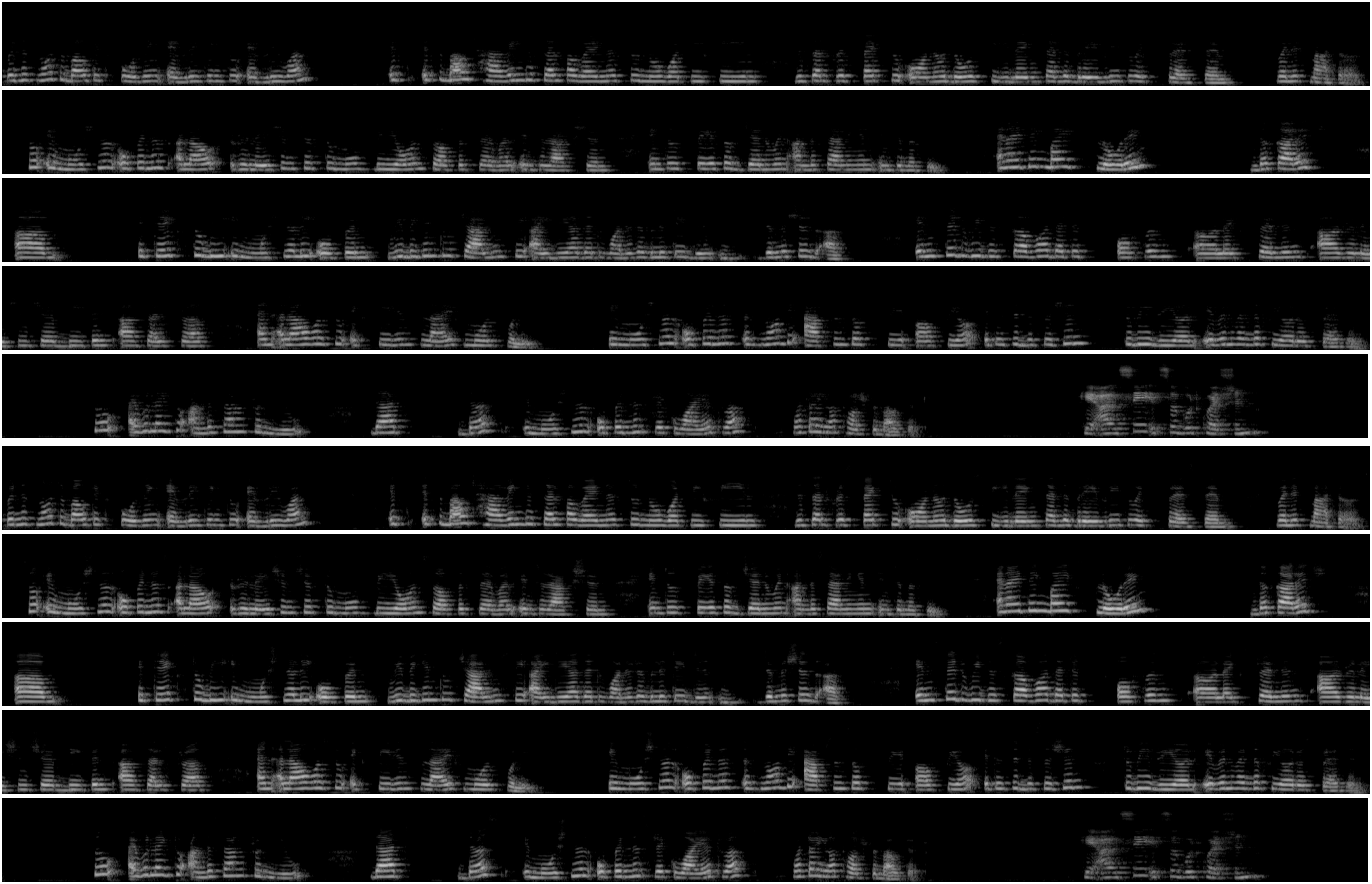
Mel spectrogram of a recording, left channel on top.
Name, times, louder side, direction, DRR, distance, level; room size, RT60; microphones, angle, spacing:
voice 1, 0.0-3.1 3.9-7.6 7.9-12.3 12.7-13.6 13.9-19.7 20.1-23.1 23.6-25.1 26.2-26.8 27.5-28.0 28.7-35.7 36.5-38.2 38.5-43.1 43.6-46.4 47.1-51.9 52.3-54.7 55.6-57.7 58.4-58.7 59.3-59.6 59.9-62.1 62.6-63.9, right 3 dB, 80° right, 1.2 m, -31 dB
voice 2, 65.5-67.4, left 4 dB, 55° left, 1.1 m, -37 dB
10.0 x 4.4 x 2.7 m
head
